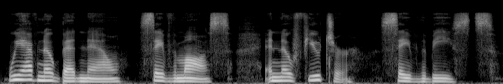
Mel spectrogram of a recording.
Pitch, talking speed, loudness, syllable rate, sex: 150 Hz, 165 wpm, -17 LUFS, 3.7 syllables/s, female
